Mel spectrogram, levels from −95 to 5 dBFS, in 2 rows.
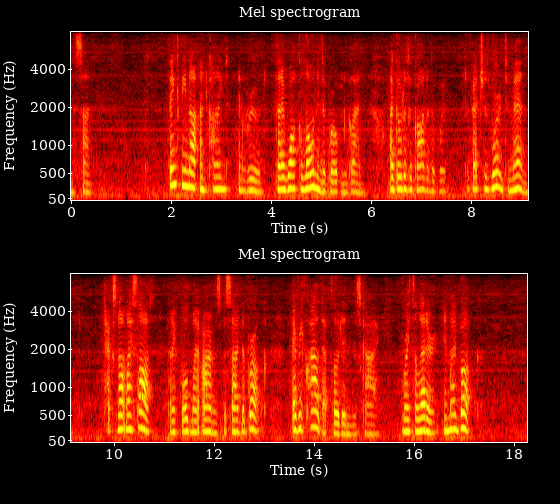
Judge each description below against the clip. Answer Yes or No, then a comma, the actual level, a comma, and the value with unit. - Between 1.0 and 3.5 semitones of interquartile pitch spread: No, average, 4.4 semitones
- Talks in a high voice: Yes, high, 210 Hz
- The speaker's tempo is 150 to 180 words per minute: Yes, average, 160 wpm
